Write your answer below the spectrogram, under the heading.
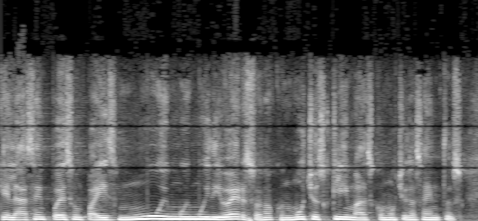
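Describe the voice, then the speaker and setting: The speaker's intonation is monotone and flat over a quiet background. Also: man. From southern Colombia, Nariño.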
